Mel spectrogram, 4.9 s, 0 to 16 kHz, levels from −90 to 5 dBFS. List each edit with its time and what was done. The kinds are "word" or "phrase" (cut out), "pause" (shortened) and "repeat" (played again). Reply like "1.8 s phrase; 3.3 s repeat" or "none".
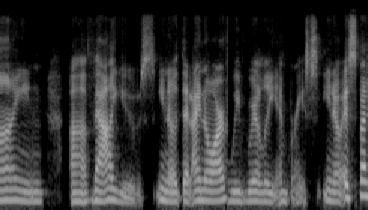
2.4 s word; 3.0 s word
